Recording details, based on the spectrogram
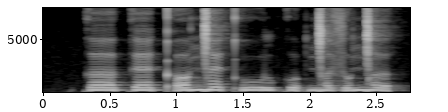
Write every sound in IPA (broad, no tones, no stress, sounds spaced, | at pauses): k ɜ k ɛ kʼ ʌ ŋ͡ǀ ɛ kʼ u l k ʊ ʔ ŋ͡ǀ ə z ʊ ŋ͡ǀ ə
